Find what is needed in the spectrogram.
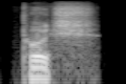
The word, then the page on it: push: British English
